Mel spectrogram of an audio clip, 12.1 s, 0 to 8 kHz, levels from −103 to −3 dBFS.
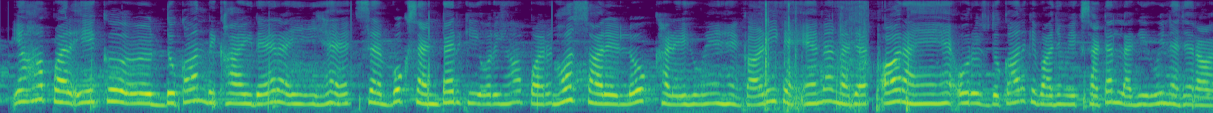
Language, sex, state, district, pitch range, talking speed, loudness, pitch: Hindi, female, Uttar Pradesh, Hamirpur, 245-290 Hz, 200 wpm, -19 LUFS, 260 Hz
